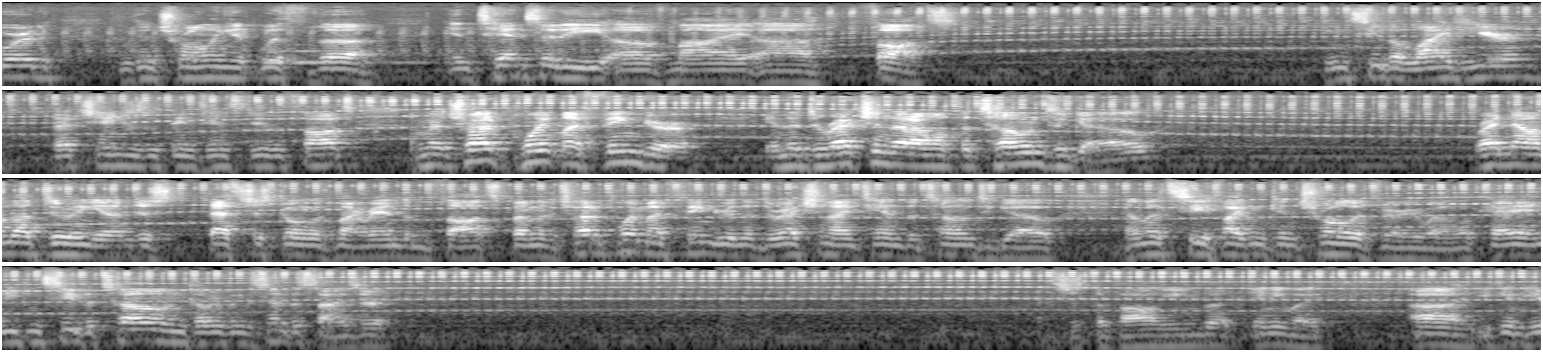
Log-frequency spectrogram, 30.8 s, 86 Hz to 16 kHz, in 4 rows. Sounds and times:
Speech: 0:00.0 - 0:04.8, 0:06.6 - 0:13.5, 0:15.1 - 0:25.0, 0:28.4 - 0:30.7.

